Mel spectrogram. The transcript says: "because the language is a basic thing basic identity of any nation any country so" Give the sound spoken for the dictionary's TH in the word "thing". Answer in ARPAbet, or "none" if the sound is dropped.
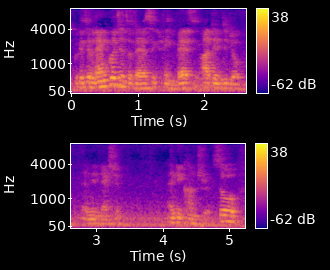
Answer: T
